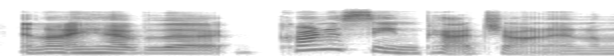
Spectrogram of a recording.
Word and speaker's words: carnosine: And so glutathione came out, AccuLife came up, and this carnosine, is that how you say it? Came. Carnosine. Yep. Mm-hmm.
